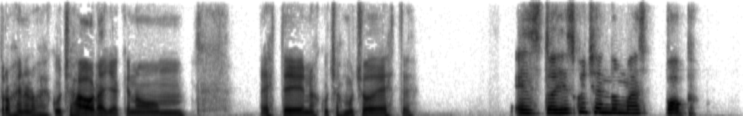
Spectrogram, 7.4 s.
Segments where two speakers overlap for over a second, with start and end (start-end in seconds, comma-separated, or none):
none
